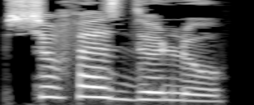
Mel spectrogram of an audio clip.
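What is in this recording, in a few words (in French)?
"surface de l’eau", French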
